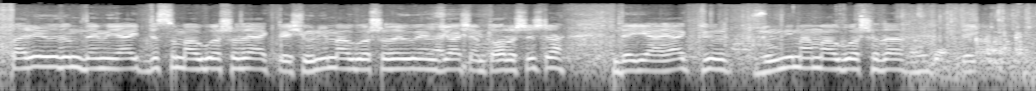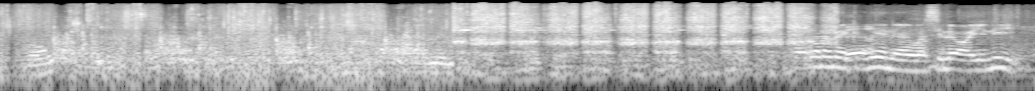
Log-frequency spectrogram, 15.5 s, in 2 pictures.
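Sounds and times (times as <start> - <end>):
speech: 0.1 - 12.9, 13.8 - 15.5
carpenter rasping and scraping fruit-tree wood: 8.6 - 14.2.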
